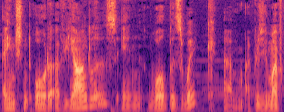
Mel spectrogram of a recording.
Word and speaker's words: Walberswick: president of the Ancient Order of yanders in walberswick um I presume I've pronounced that correctly yes yes suffk where he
